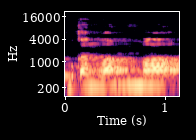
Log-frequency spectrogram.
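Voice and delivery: ordinary talk, nothing marked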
